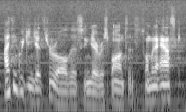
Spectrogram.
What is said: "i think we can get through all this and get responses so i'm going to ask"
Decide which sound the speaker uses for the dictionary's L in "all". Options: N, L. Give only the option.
L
